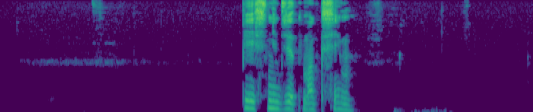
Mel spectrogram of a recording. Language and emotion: Russian, neutral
